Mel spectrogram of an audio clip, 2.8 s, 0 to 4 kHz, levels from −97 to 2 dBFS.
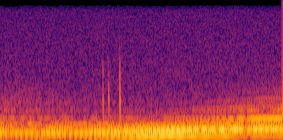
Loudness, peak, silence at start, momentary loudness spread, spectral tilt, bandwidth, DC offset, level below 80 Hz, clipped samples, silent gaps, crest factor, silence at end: -17 LUFS; -2 dBFS; 0 s; 8 LU; -13.5 dB/octave; 3.3 kHz; under 0.1%; -18 dBFS; under 0.1%; none; 12 dB; 0 s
